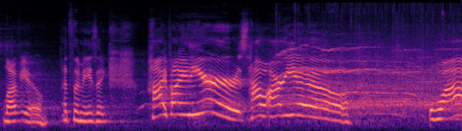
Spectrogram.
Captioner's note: cheers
